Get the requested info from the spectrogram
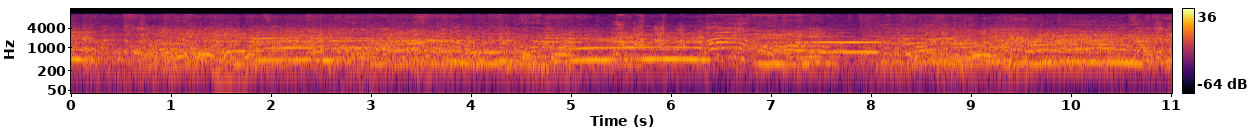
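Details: Cattle calves in Nganjuk, Indonesia: a dense chorus of arching, rising-and-falling moos from several animals, with people talking in the background.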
